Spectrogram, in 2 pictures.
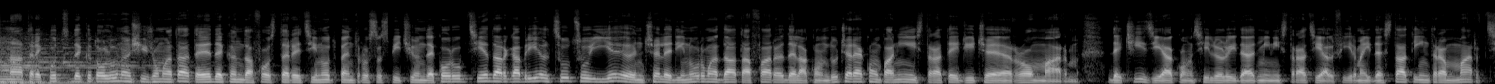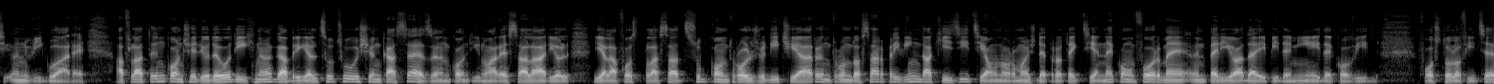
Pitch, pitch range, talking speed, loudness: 105 Hz, 90-120 Hz, 160 wpm, -25 LUFS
